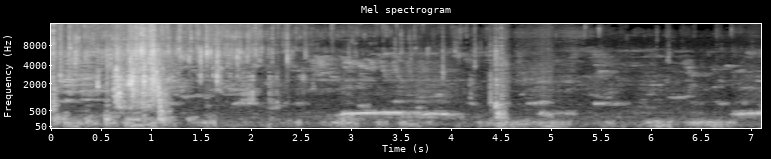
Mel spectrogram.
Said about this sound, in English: So this is just normal water, but as long as it dries, there is no problem.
